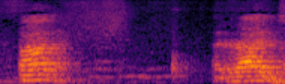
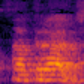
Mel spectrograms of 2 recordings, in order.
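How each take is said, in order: First: Syllables stretched very long and slow; drawn out name. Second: Said in the usual way. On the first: Shown as a demonstration. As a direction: pull the word out as far as it goes. (সাতরাজ শব্দটা খুব টেনে ধীরে বলা) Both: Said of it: "বলে যত ইচ্ছে টানা যেতে পারছে".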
